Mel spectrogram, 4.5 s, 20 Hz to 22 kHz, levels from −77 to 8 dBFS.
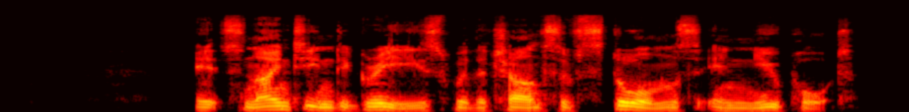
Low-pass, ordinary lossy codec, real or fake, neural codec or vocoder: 19.8 kHz; AAC, 32 kbps; fake; vocoder, 44.1 kHz, 128 mel bands every 512 samples, BigVGAN v2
